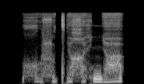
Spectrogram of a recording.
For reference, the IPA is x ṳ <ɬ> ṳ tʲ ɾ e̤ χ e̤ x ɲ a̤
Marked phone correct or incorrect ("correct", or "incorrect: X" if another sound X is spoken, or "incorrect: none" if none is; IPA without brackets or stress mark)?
correct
